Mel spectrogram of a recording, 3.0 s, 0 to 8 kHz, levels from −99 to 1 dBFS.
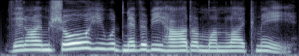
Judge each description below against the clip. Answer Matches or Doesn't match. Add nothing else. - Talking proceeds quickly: Matches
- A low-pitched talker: Doesn't match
